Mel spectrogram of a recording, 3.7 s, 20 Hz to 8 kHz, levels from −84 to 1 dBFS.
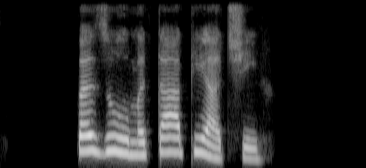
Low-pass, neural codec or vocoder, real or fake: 7.2 kHz; codec, 16 kHz, 1.1 kbps, Voila-Tokenizer; fake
